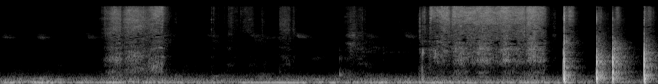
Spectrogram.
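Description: Styrofoam pieces rustle and squeak as they are handled.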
